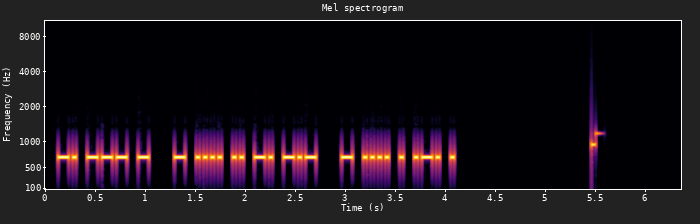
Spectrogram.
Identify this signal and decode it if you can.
Morse code, heard as a keyed tone, about 33 wpm, 700 Hz. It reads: NOT THINK THERE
